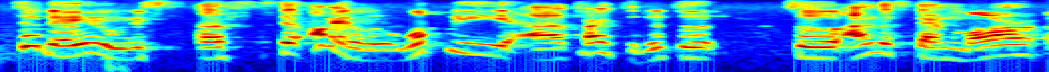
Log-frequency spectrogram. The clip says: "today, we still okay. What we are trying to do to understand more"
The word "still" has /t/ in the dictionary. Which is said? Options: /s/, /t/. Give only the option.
/s/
